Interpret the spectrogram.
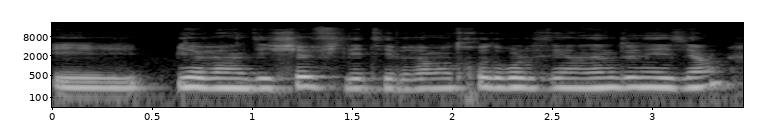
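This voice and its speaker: A young French woman chats through her solo podcast, rambling along with fillers and quick self-corrections. Her voice is mellow and gravelly, and she keeps a flat, even tone. She talks like she is catching up with a friend. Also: medium pitch. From France. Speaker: podcast host. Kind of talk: casual solo podcast monologue.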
